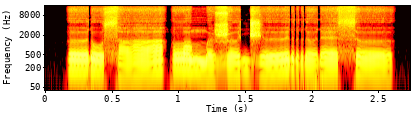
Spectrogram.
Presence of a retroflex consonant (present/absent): present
